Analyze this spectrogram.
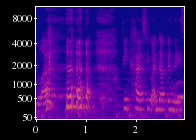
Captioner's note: giggling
